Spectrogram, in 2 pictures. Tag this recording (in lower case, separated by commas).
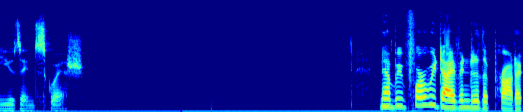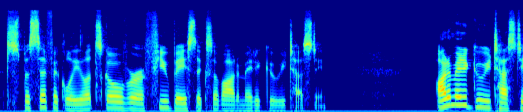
speech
